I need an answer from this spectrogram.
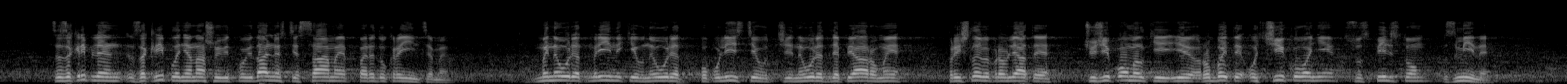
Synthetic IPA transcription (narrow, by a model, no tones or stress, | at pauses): t̪sɛ | zɐkɾʲiplˠenʲːɐnɑʃɔjiʋʲid̪̚pɔʋʲid̪ɑlʲnɔsʲtʲisɑmɛpɛɾed̪ʊkɾɐjinʲt͡sʲɐmɪ | mɪnɛuɾʲɐd̪mɾʲijnɪkʲiwnɛuɾʲɐd̪̚pɔpʊlʲisʲtʲiwt͡ʃɪnɛuɾʲɐd̪lʲɐpʲiɑɾʊmɪ | pɾɪjʃlˠɪʋɪpɾɐwlʲat̪ɪ | t͡ʃʊʒʲipɔmɪlˠkʲiiɾɔbɪt̪ɪʔɔt͡ʃikʊʋɐnʲisʊspʲilʲst̪ʋɔm | zmʲinɪ̰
